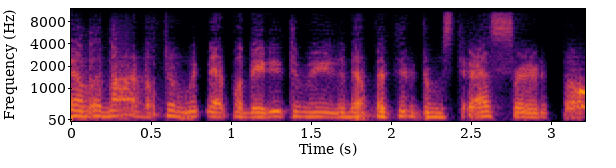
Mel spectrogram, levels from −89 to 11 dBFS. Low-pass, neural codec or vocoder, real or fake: 10.8 kHz; codec, 44.1 kHz, 0.9 kbps, DAC; fake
